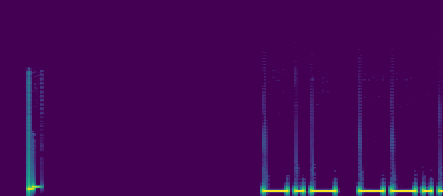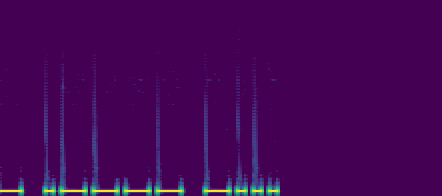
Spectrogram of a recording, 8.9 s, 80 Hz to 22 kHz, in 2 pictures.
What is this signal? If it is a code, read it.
Morse code, heard as a keyed tone, about 15 wpm, 700 Hz. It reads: KQ1B
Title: USA Call Signs - 4 Characters - Repeated 2x - 15wpm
